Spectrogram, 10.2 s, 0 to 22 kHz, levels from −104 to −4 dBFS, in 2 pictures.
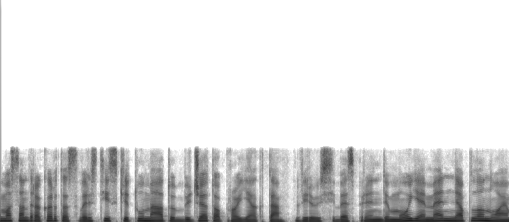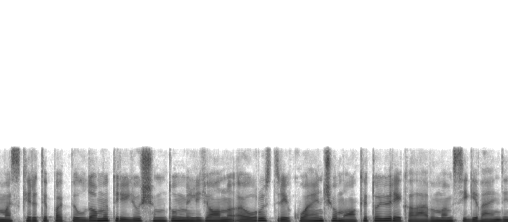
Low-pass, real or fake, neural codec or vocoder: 7.2 kHz; fake; codec, 16 kHz, 2 kbps, FunCodec, trained on Chinese and English, 25 frames a second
